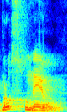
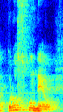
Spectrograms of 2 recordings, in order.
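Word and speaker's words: προσκυνέω: A primeira é proskuneo, essa é a pronúncia correta, proskuneo.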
